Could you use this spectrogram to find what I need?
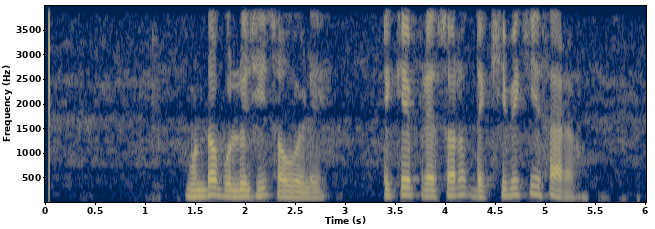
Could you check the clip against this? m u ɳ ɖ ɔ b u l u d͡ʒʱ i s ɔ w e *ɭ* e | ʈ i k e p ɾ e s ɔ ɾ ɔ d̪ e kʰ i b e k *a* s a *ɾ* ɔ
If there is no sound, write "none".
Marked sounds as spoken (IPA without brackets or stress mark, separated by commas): ɭ, i, ɾ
